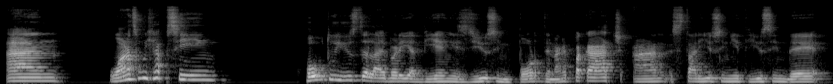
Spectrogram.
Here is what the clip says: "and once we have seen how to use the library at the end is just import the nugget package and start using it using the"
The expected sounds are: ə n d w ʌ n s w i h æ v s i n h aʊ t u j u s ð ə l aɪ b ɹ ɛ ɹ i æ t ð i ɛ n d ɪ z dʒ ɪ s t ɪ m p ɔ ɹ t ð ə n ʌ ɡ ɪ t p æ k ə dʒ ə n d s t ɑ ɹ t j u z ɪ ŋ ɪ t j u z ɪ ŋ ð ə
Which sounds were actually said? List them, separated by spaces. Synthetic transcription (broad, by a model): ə n w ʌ n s w i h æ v s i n h aʊ t u j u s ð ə l aɪ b ɹ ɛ ɹ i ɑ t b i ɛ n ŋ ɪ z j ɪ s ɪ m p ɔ ɹ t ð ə n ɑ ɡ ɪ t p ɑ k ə tʃ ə n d s t ɑ ɹ t j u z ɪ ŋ ɪ t j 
